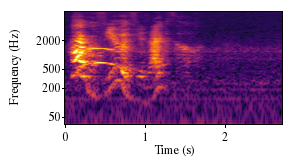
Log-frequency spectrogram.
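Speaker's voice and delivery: high, slow, prim merchant; high shopkeeper voice. Acted. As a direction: answer sweetly in a high falsetto.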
